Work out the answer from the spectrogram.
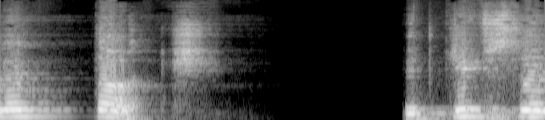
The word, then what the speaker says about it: Dockge: it hasn't interesting name the developer has recommended that we pronounce this program like Dodge so we will call it Doge it gives the name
